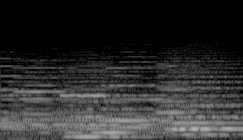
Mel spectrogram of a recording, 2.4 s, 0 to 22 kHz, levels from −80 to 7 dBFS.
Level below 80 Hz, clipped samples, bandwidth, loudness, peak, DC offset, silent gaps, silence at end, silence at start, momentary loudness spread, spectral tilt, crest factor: -58 dBFS; under 0.1%; 8 kHz; -28 LUFS; -16 dBFS; under 0.1%; none; 0 s; 0 s; 6 LU; -8.5 dB/octave; 12 dB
